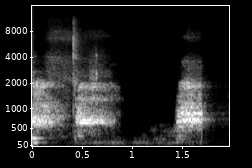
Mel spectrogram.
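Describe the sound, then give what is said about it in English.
A small King Charles Cavalier spaniel barks twice, fairly loud: a longer, rougher bark, then a short pause and a sharper second bark, with a quiet low murmur in the gap. “you have a dog. What kind of dog do you have? I have three King Charles Cavaliers.”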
